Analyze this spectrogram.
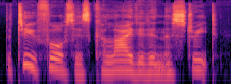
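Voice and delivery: usual speaking voice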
